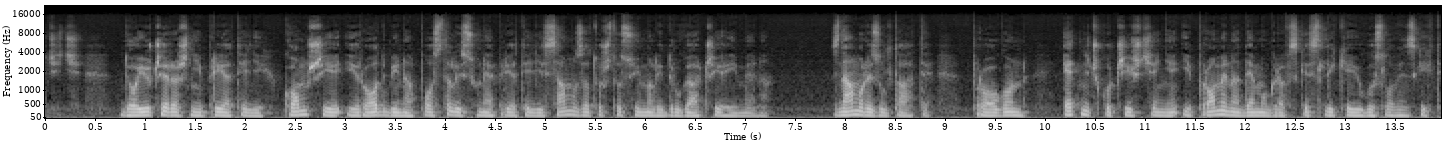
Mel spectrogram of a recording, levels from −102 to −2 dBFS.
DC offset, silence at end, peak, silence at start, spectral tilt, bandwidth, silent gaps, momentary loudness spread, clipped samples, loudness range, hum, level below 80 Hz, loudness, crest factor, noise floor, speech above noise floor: under 0.1%; 0 s; -10 dBFS; 0 s; -5.5 dB/octave; 15.5 kHz; none; 9 LU; under 0.1%; 4 LU; none; -56 dBFS; -30 LUFS; 20 dB; -62 dBFS; 32 dB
